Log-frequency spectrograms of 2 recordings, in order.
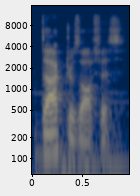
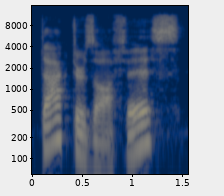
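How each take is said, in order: First: The pitch falls at the end. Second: The pitch falls and then rises at the end. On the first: It sounds cold, formal and professional. "kind of like a falling intonation" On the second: It sounds friendlier and invites a question. "it just sounds a little bit friendlier when you have this fall rise"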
